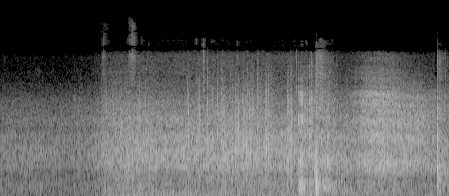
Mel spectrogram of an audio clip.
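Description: Aerial fireworks bursting overhead: a steady hiss sets in about a second in, with a few sharp bangs about three seconds in and one more near the end.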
